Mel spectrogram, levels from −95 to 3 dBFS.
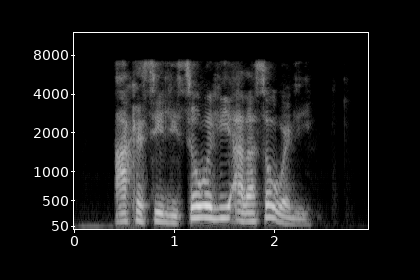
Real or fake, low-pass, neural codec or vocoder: fake; 7.2 kHz; codec, 16 kHz, 4 kbps, FreqCodec, smaller model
